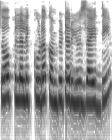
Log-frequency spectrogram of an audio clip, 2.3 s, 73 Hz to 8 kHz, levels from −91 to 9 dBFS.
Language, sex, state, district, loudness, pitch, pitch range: Telugu, female, Andhra Pradesh, Krishna, -15 LUFS, 280 Hz, 260-285 Hz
